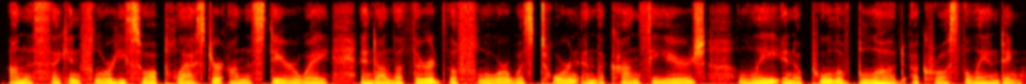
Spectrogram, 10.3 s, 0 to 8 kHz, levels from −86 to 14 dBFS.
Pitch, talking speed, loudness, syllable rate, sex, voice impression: 165 Hz, 175 wpm, -17 LUFS, 4.0 syllables/s, female, very feminine, middle-aged, thin, tensed, slightly powerful, bright, soft, clear, fluent, slightly raspy, slightly cute, cool, intellectual, slightly refreshing, sincere, calm, very friendly, reassuring, very unique, slightly elegant, slightly wild, slightly sweet, lively, kind, slightly intense, slightly sharp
